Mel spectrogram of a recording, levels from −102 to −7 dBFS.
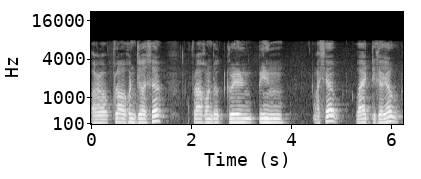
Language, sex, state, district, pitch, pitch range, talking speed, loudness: Nagamese, male, Nagaland, Dimapur, 140 Hz, 140-150 Hz, 85 wpm, -15 LUFS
